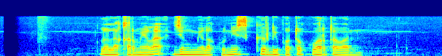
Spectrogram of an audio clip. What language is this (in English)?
Sundanese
